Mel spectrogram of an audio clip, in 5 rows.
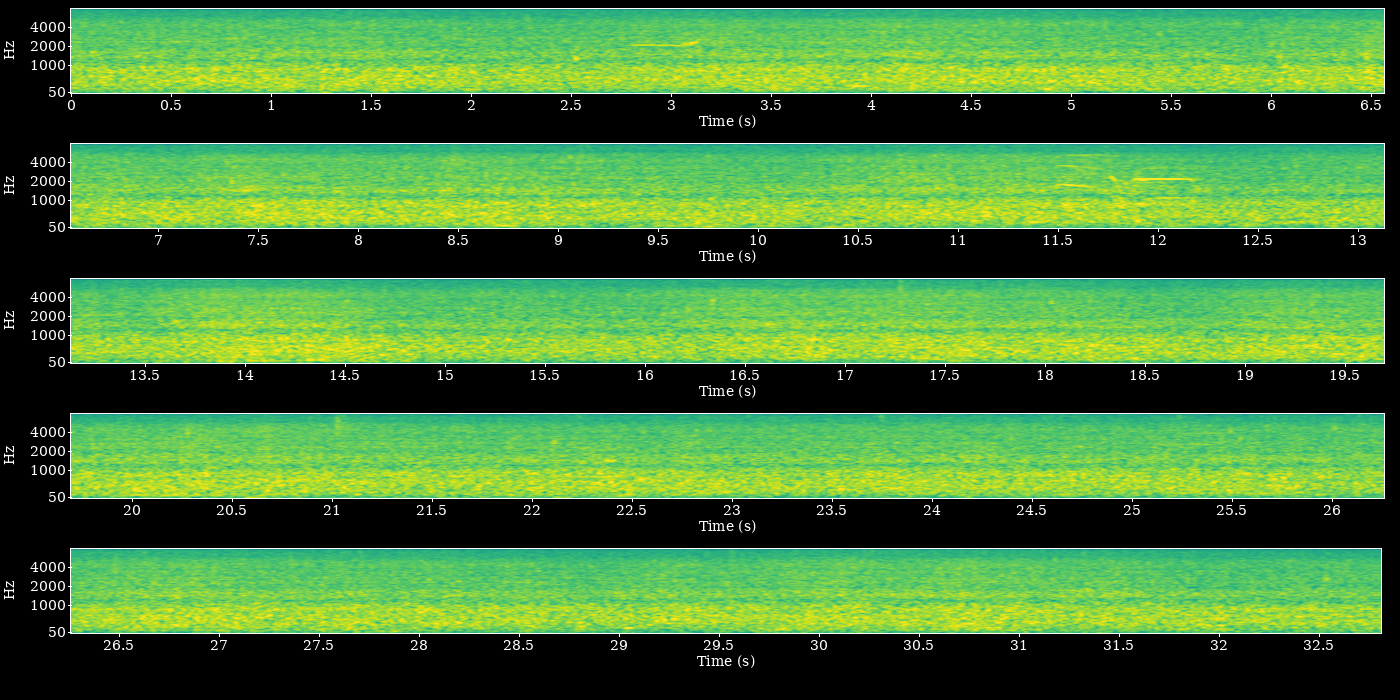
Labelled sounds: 2.8	3.2	killer whale, northern resident, 2.0 to 2.4 kHz
11.5	12.2	killer whale, northern resident, 1.0 to 2.2 kHz

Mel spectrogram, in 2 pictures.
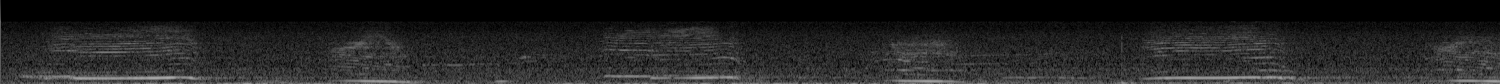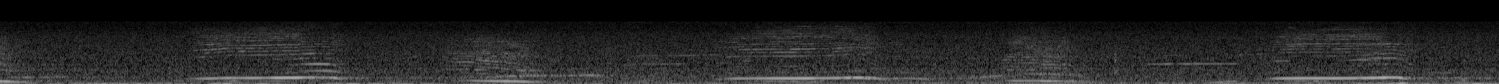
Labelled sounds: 0.5	2.0	humpback whale, 1.1 to 6.1 kHz
3.3	3.6	humpback whale, 2.0 to 2.3 kHz
6.0	7.4	humpback whale, 1.0 to 5.6 kHz
8.9	9.3	humpback whale, 1.5 to 2.6 kHz
11.5	12.9	humpback whale, 0.80 to 5.2 kHz
14.3	15.0	humpback whale, 1.4 to 2.9 kHz
16.9	18.5	humpback whale, 0.80 to 4.2 kHz
19.5	20.0	humpback whale, 1.0 to 1.2 kHz
22.2	23.7	humpback whale, 1.3 to 6.1 kHz
26.5	27.1	humpback whale, 0.90 to 1.1 kHz
27.7	29.2	humpback whale, 1.1 to 5.3 kHz

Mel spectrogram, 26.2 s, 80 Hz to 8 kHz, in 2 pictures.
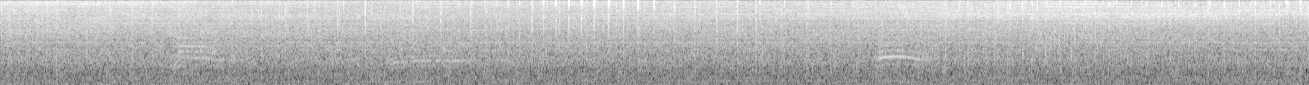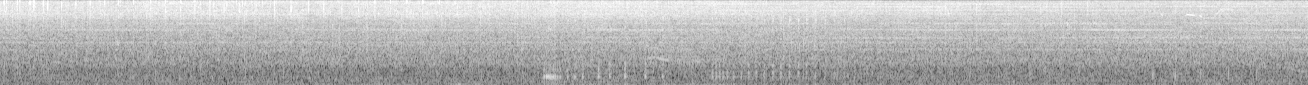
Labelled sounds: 8.7	9.2	killer whale, southern resident, 0.94 to 1.1 kHz

